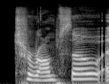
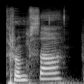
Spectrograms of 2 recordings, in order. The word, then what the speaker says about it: Tromsø: In Tromsø, as the Norwegians say, Tromsø, but I'm not a tryhard, so I'm not pronouncing it the Norwegian way.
